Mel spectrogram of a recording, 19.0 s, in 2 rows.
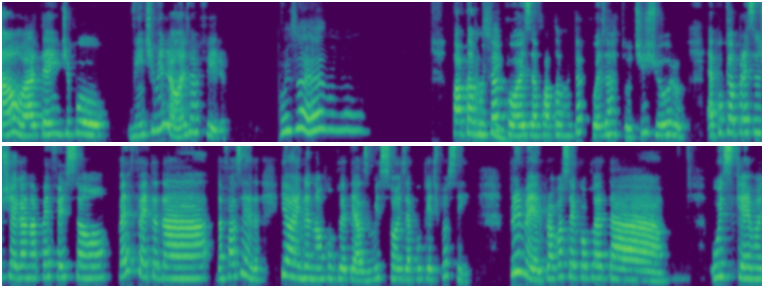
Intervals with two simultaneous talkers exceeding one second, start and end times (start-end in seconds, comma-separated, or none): none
